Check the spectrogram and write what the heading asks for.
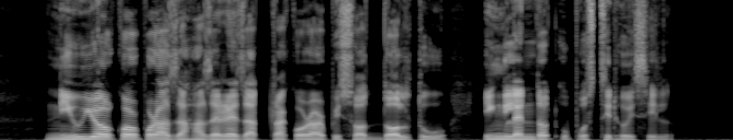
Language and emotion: Assamese, neutral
